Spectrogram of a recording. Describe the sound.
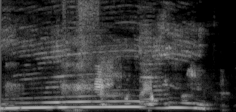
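A person imitates a wolf howling at the moon: one sustained, wavering tone that rises slightly, holds, then trails off after about a second and a half, fairly loud.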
